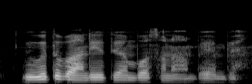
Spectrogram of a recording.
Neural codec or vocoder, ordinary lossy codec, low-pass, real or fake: none; none; 5.4 kHz; real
